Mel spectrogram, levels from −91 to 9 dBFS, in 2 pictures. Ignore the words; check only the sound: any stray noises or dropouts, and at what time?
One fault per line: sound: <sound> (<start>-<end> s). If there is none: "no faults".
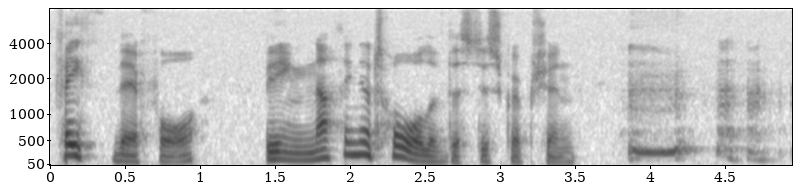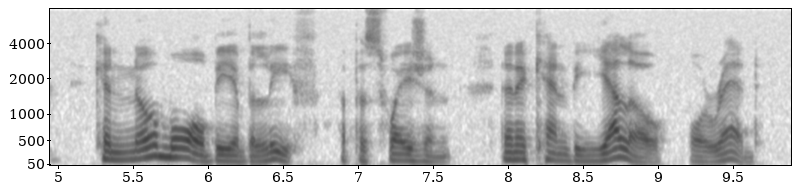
sound: laugh (3.8-5.0 s)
